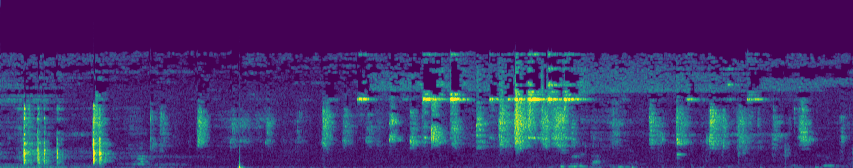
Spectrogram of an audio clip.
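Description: A person biting into and chewing a soft-tortilla taco of crispy fried fish: faint, scattered crunching and wet mouth noises, with one sharp click about two and a half seconds in.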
